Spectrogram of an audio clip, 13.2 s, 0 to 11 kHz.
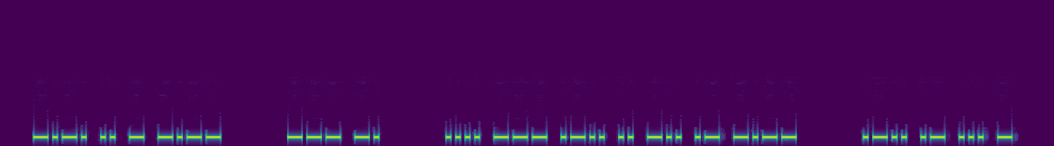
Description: Morse code, heard as a keyed tone, about 20 wpm, 700 Hz. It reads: CITY ON HOLIDAY LAST
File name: UK MASTER QSOs TRAINING / 20WPM / UK MASTER QSOs 0005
